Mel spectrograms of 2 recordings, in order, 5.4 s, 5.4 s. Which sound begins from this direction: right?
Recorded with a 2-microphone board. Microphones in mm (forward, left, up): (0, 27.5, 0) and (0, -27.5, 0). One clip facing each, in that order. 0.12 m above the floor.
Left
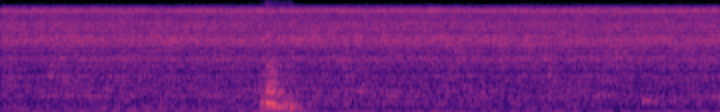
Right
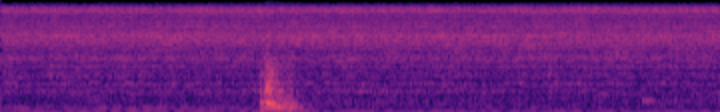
Writing, at 1.9 s.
